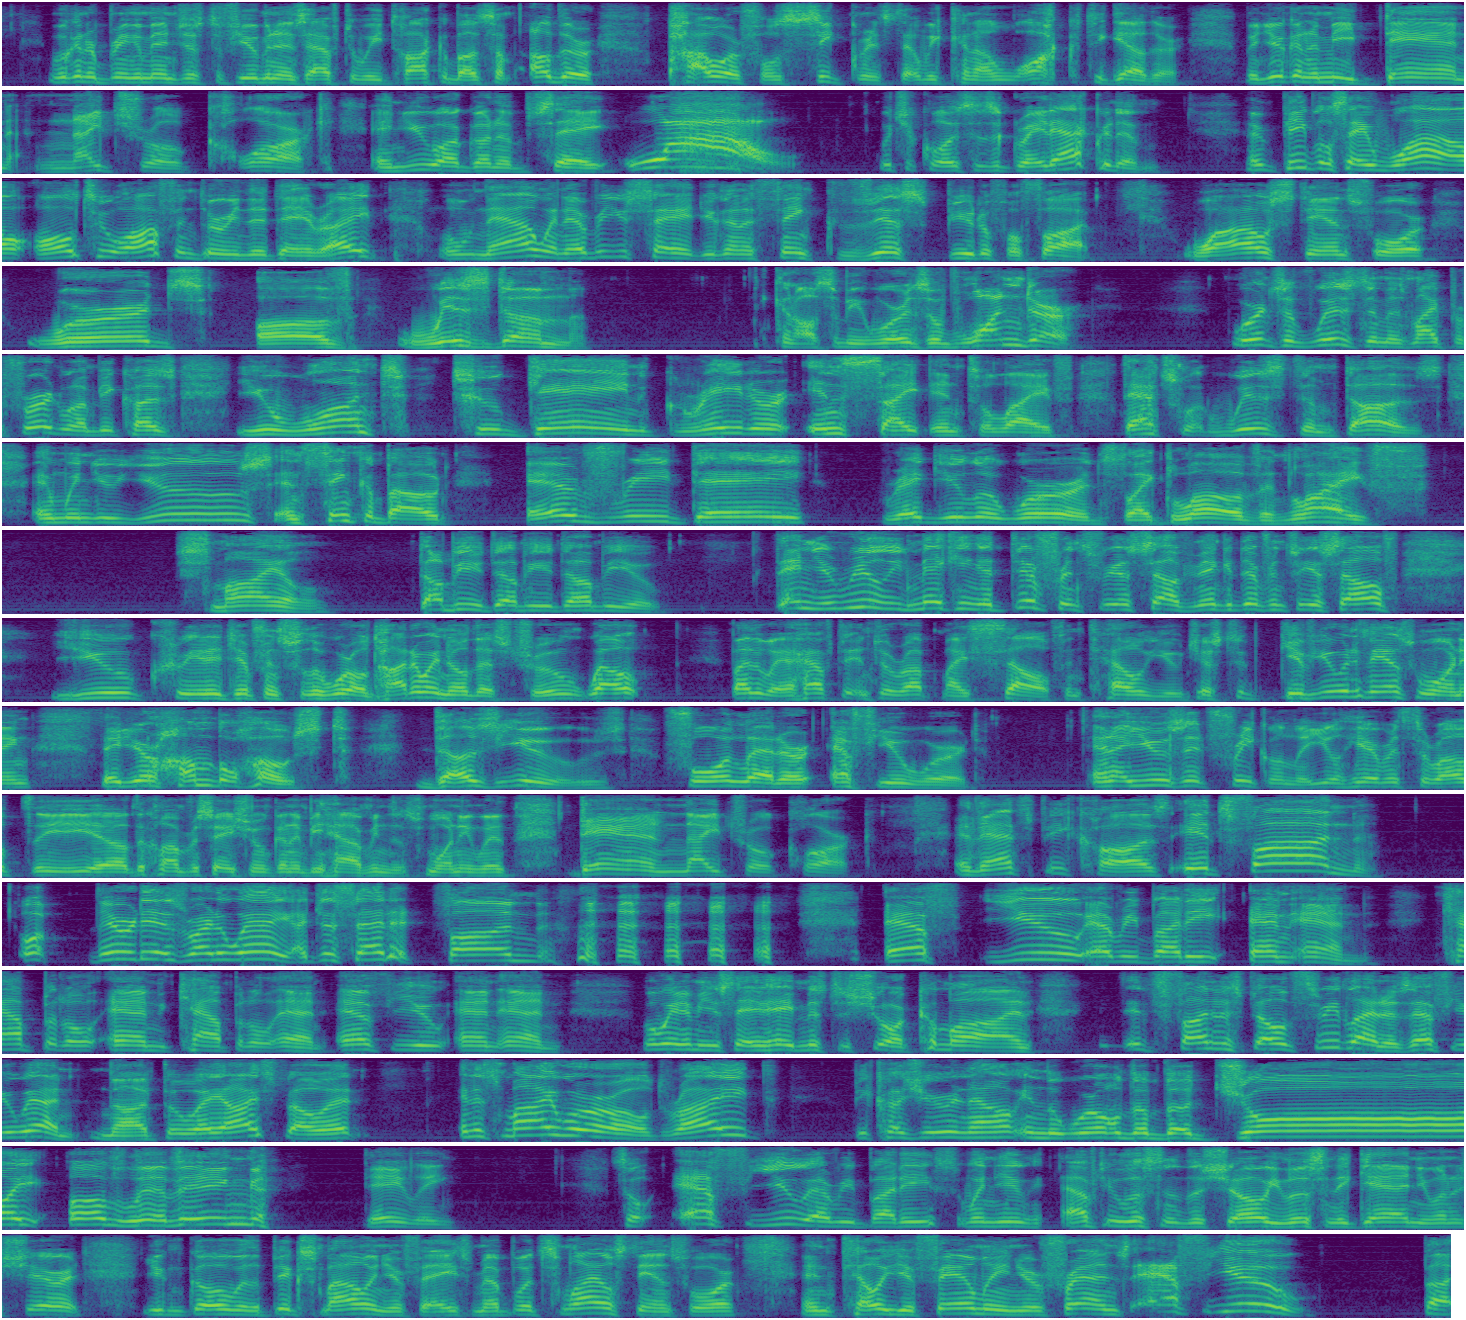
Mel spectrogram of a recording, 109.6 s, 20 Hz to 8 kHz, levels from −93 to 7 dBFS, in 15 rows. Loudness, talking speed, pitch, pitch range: -14 LUFS, 175 wpm, 165 Hz, 140-190 Hz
